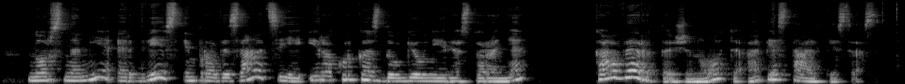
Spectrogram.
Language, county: Lithuanian, Marijampolė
